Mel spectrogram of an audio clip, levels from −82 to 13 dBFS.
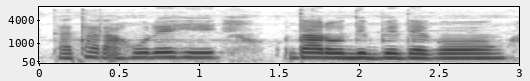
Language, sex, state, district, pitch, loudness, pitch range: Chakma, female, Tripura, Dhalai, 205 Hz, -16 LUFS, 195-215 Hz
